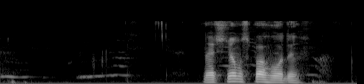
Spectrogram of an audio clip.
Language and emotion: Russian, neutral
